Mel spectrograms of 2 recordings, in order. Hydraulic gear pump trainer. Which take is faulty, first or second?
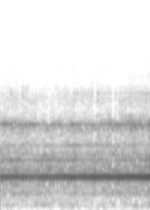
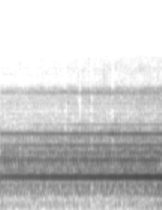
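first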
